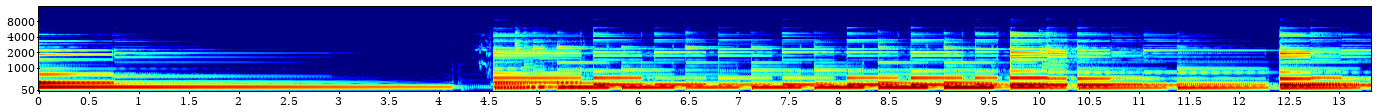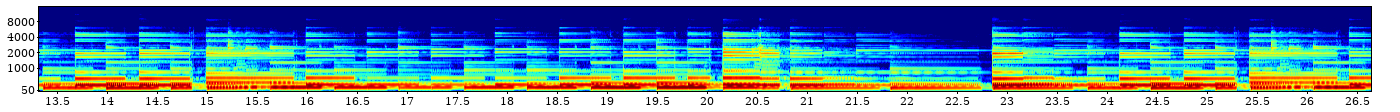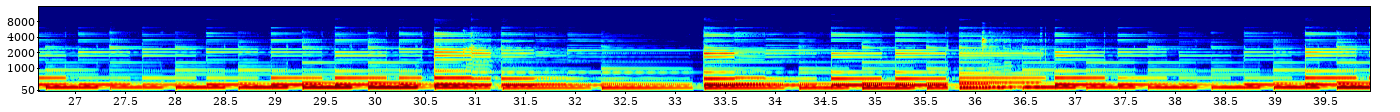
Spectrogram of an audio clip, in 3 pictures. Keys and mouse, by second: 2.2 5, 8.3 alt+w, 8.9 alt+middle click, 16.7 alt+middle click, 17.0 alt+w, 17.7 middle click, 18.9 2, 23.9 1, 27.6 2, 29.8 1, 33.1 2, 36.3 1.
